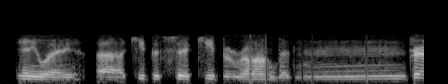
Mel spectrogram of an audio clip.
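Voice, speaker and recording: Speaking with an American accent, a man keeps a medium pitch and a fairly slow pace. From US East Coast. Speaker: listener voicemail caller. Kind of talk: voicemail message. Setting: phone call.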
